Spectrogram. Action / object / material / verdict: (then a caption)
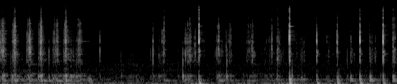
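tap / molded plastic back of a round wall clock / plastic / none. Fingertips tap quickly on the hollow, black molded plastic back of a round wall clock about 30 cm across, with its battery housing visible. The taps are rapid, dry and clicky, with bright, high-frequency snaps and almost no ring. A few stand out louder above a soft, uneven patter.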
